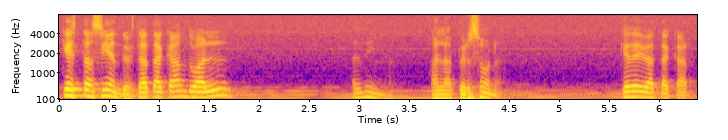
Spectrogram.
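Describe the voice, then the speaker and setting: Pastor guy preaching, throws questions at the crowd, kinda high voice, muffled lo-fi sound. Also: normal speed, soft background music. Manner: animated, asks the congregation questions and answers them. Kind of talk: sermon.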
